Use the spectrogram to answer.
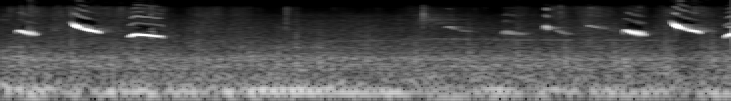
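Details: Green-winged saltator (trinca-ferro) singing hot, in the 'macheando' style: a few loud, clear whistled notes that slide downward, given in two bursts separated by a quiet pause of about three seconds, with soft high notes between.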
